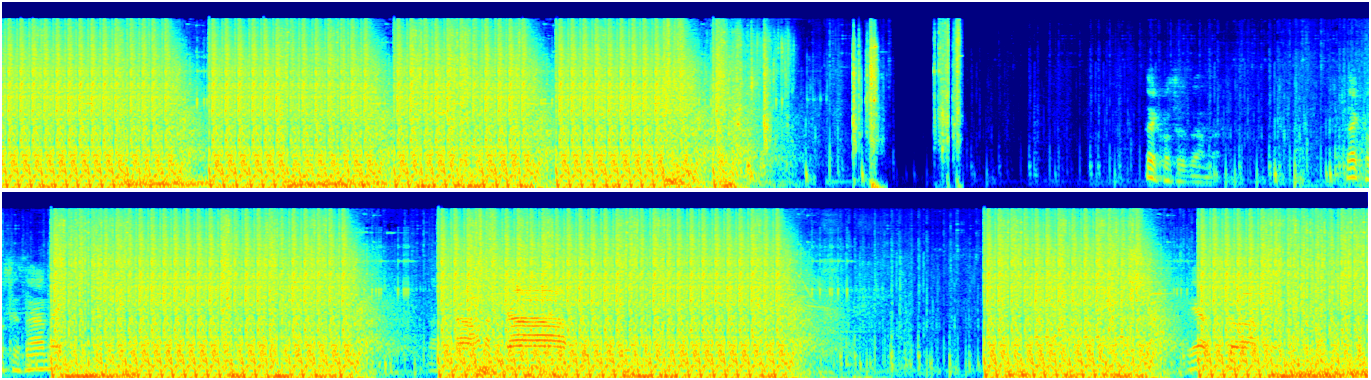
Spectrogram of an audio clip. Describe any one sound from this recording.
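Rapid bursts of automatic gunfire fire in quick succession.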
